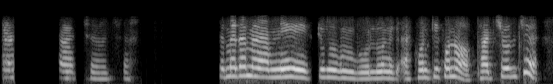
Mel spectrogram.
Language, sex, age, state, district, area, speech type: Bengali, female, 30-45, West Bengal, Murshidabad, urban, conversation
